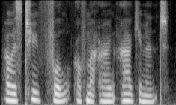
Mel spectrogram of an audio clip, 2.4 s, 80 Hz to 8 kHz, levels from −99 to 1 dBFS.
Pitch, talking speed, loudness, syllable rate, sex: 200 Hz, 205 wpm, -17 LUFS, 4.9 syllables/s, female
